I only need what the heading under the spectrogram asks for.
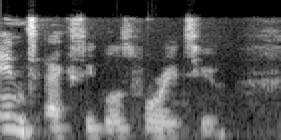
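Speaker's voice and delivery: INT stressed, spoken with a falling tune.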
